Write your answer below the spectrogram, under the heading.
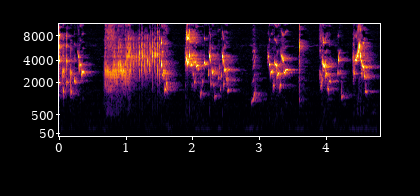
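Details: Budgerigar chatter: a long scratchy buzzy note followed by quick squeaky chirps and falling whistles, delivered in short bursts separated by brief silences, faint background hum.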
